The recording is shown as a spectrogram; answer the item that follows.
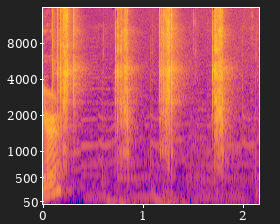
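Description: Headband slider of an Anker Soundcore Life Q35 headphone being extended, clicking through its adjustment steps in a few short ratcheting bursts about half a second apart.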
